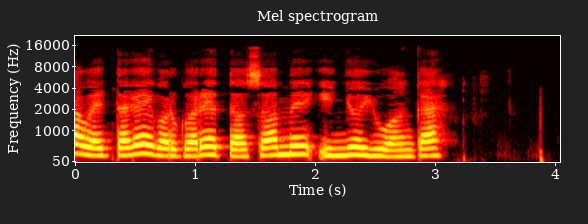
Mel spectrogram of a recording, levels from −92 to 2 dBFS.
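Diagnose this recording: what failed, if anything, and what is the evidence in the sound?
The failure sits at the codec stage, and the damage is plainly audible throughout the speech. The treble still reaches fairly high, but the s sounds come out gritty and metallic, almost lispy. Nothing is present above about 14.9 kHz. This is likely HE-AAC compression at a low bitrate, around 20 kbps. Only the lower spectrum is truly coded. The highs are rebuilt by copying lower bands upward under a coarse envelope, so the harmonics no longer line up.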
